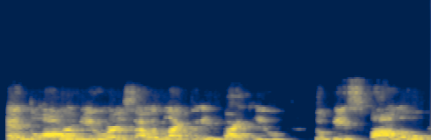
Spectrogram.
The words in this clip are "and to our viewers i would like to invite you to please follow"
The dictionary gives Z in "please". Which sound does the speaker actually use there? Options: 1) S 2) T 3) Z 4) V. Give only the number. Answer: 1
